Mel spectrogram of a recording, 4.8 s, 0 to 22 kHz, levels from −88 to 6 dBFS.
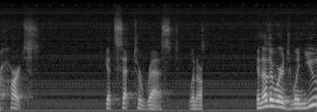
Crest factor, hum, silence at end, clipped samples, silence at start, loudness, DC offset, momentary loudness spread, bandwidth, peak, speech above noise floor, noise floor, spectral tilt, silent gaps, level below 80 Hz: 20 dB; 60 Hz at -55 dBFS; 0 s; under 0.1%; 0 s; -27 LUFS; under 0.1%; 19 LU; over 20 kHz; -8 dBFS; 25 dB; -52 dBFS; -5.5 dB/octave; none; -58 dBFS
